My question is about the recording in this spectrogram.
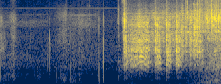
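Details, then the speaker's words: Cold start of a Nissan Hardbody pickup: a few clicks, then it fires right away and holds a steady, even idle with no stumble. Only a slight heater fan squeak. Normal cold start. "no problem it's not really even a challenge bit of a heater fan squeak but other than that yeah just fine man"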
